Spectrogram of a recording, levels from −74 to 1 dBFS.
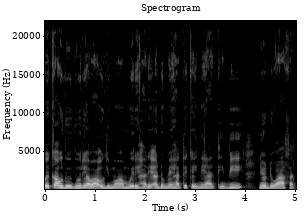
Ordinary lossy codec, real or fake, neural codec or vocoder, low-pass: none; real; none; none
